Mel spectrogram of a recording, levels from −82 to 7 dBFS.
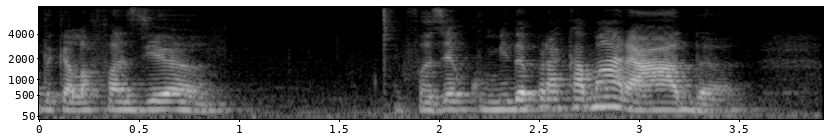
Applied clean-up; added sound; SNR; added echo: none; none; none; none.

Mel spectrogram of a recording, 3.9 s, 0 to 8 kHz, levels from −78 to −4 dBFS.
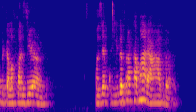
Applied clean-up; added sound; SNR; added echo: neural mask model DeepFilterNet 3.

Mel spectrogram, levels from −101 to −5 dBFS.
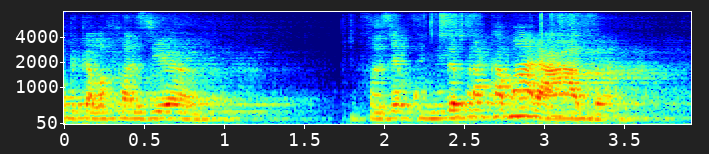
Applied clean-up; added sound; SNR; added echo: neural separator model SepFormer DNS4.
